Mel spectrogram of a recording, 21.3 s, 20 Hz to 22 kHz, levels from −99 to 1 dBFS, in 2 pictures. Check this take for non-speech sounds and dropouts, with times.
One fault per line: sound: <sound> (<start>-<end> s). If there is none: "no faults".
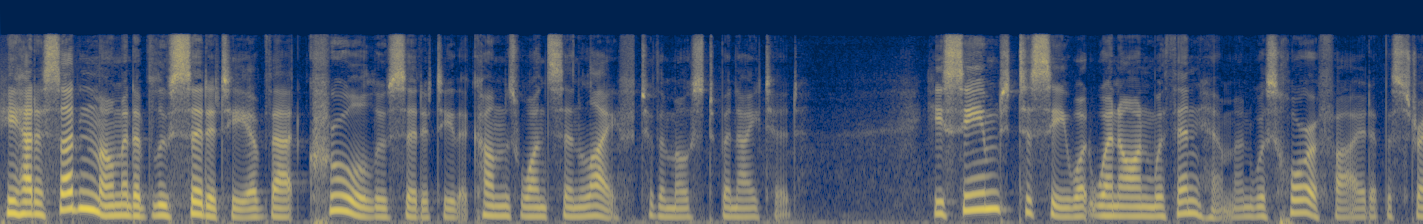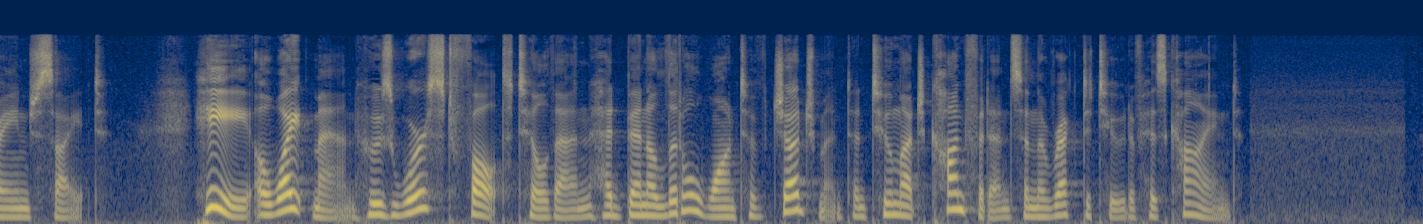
no faults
